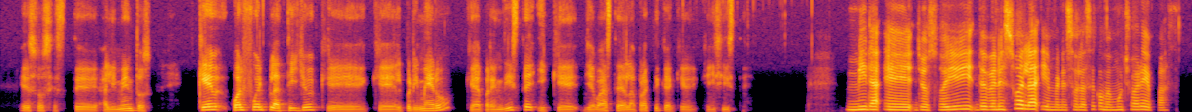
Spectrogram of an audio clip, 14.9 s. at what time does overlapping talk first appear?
none

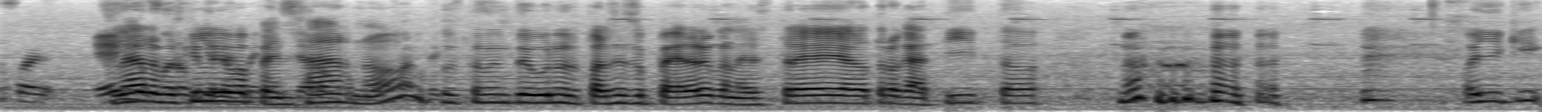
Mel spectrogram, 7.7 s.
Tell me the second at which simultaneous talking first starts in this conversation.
0.5 s

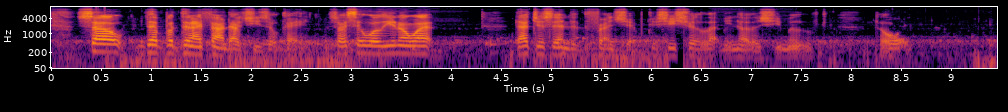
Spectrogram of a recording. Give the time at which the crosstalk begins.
none

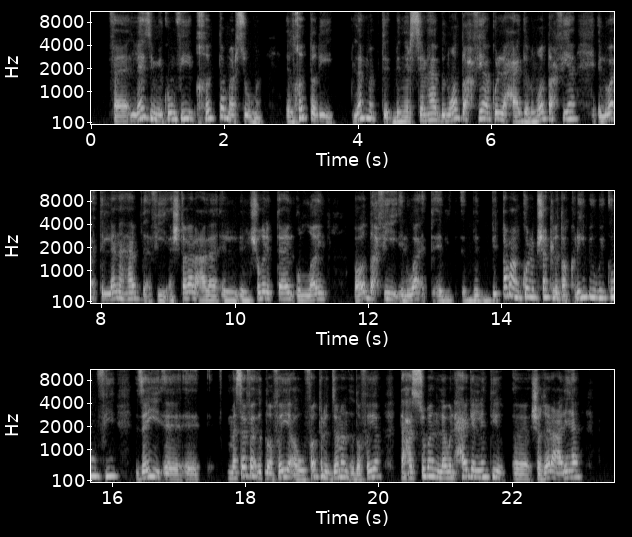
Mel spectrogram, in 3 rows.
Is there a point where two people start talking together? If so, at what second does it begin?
none

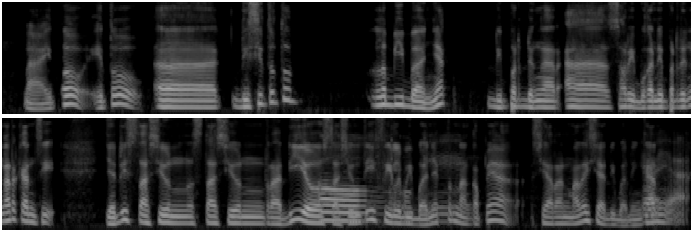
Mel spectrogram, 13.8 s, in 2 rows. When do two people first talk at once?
10.1 s

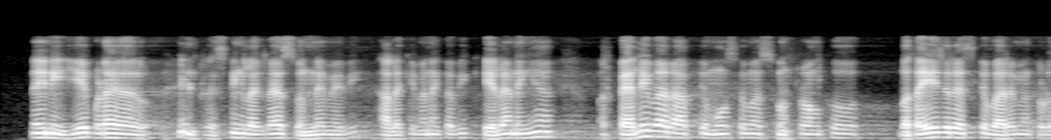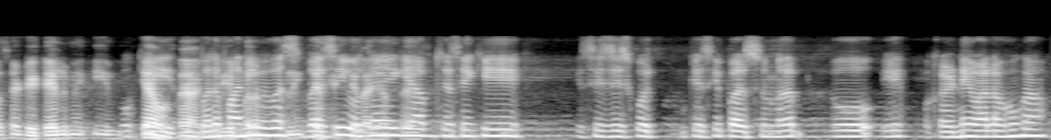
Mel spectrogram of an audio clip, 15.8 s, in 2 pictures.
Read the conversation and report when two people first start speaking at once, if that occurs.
9.0 s

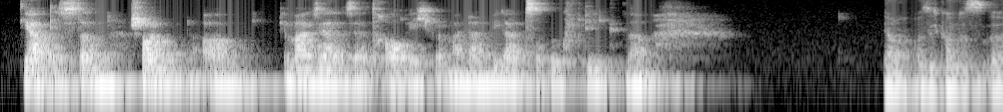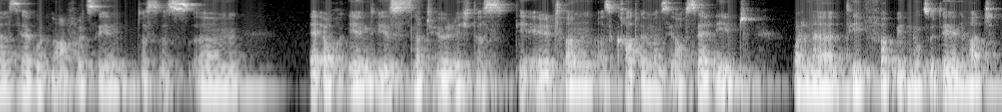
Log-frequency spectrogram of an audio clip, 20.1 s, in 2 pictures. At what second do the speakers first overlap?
none

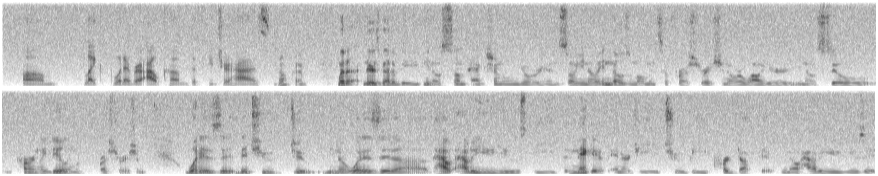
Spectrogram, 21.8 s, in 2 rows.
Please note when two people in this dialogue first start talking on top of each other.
none

